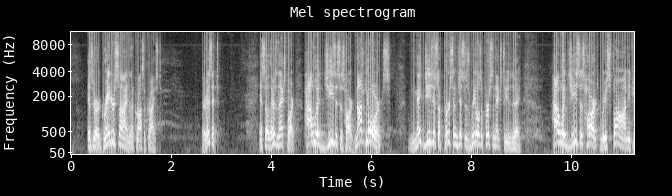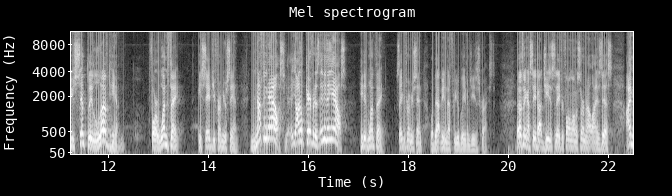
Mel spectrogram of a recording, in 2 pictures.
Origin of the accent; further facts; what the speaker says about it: Leonard, Missouri, United States; I'm from Shelby County, and I grew up in Leonard, Missouri.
